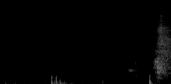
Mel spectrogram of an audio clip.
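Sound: sneeze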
